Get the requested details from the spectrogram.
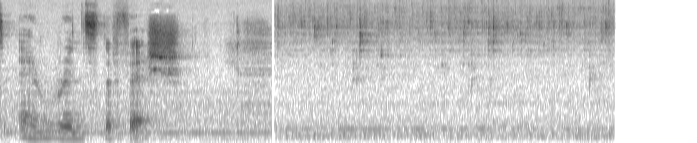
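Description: Tap water runs and splashes into a metal sink.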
